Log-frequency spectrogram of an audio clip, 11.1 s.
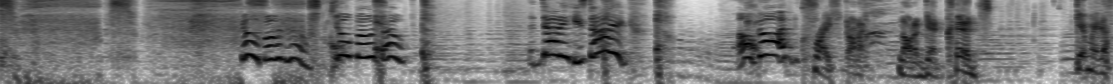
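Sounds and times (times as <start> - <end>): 
rubber balloon squeaking while twisted into an animal: 0.0 - 4.5
speech: 2.4 - 4.4, 5.3 - 6.5, 7.4 - 10.0, 10.8 - 11.1.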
